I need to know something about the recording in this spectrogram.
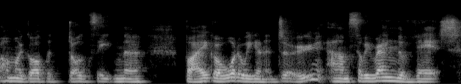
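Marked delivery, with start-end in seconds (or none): none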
